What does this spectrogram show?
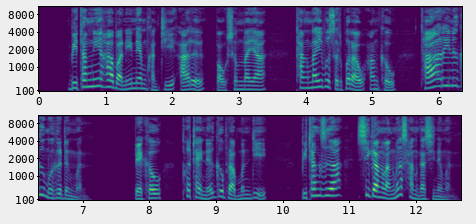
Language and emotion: Bodo, surprised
